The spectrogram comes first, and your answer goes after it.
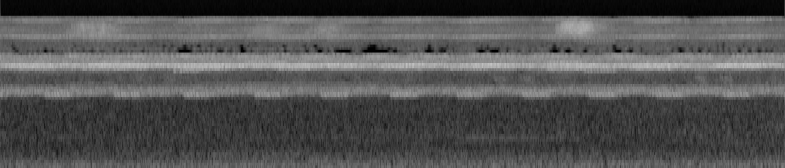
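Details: Summer crickets in New England trill without pause in a dense, even, high-pitched drone. Brief, faint shimmering bursts rise above it now and then, and a soft low rumble sits underneath.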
